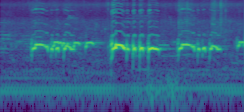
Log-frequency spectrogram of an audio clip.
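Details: Zebra dove singing to draw answers from other doves: three rapid, warbling cooing phrases, each a quick run of short rolled notes around one pitch, about a second apart, over a steady low hum.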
